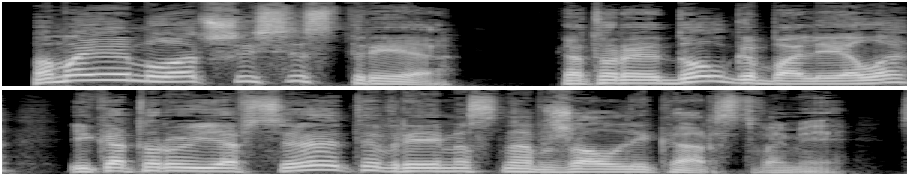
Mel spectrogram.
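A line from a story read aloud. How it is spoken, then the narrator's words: Angry grumbling. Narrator (Russian): сердито проворчал Бидвелл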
